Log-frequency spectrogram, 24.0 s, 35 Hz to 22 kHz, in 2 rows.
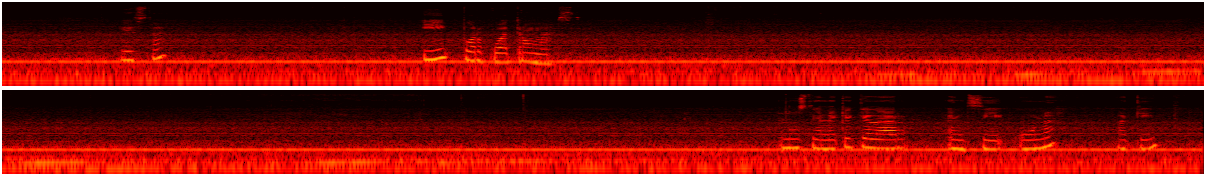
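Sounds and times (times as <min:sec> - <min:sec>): room noise: 0:00.0 - 0:24.0
steady low hum: 0:00.0 - 0:24.0.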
